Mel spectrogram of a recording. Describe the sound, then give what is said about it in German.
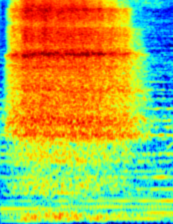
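A single long, deep breath drawn in during a guided breathing exercise, filling the belly. The airy inhale holds steady for just over a second, then fades away. “Tief einatmen in deinen Bauch hinein.”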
